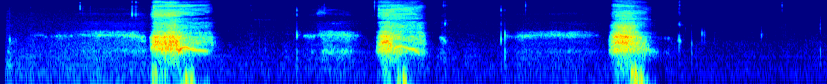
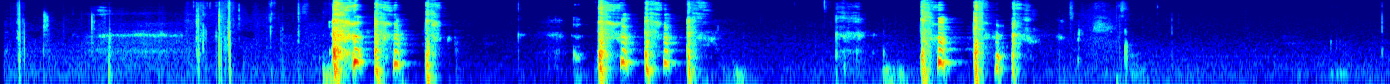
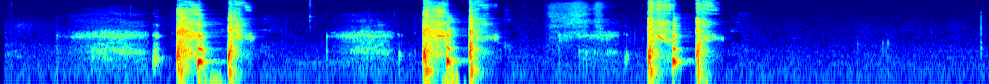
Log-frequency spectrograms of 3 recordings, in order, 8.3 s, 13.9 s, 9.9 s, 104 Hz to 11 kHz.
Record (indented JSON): {
  "exhalation_length": "8.3 s",
  "exhalation_amplitude": 15817,
  "exhalation_signal_mean_std_ratio": 0.3,
  "cough_length": "13.9 s",
  "cough_amplitude": 32768,
  "cough_signal_mean_std_ratio": 0.22,
  "three_cough_length": "9.9 s",
  "three_cough_amplitude": 32768,
  "three_cough_signal_mean_std_ratio": 0.25,
  "survey_phase": "beta (2021-08-13 to 2022-03-07)",
  "age": "65+",
  "gender": "Female",
  "wearing_mask": "No",
  "symptom_none": true,
  "smoker_status": "Current smoker (e-cigarettes or vapes only)",
  "respiratory_condition_asthma": false,
  "respiratory_condition_other": false,
  "recruitment_source": "REACT",
  "submission_delay": "5 days",
  "covid_test_result": "Negative",
  "covid_test_method": "RT-qPCR"
}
